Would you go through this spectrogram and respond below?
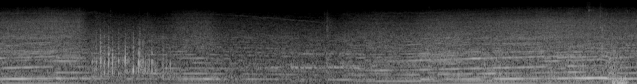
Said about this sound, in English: Clutch out, and we're away for our first lap in this Formula Americas 2020.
